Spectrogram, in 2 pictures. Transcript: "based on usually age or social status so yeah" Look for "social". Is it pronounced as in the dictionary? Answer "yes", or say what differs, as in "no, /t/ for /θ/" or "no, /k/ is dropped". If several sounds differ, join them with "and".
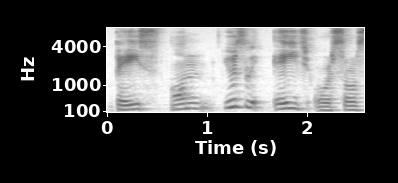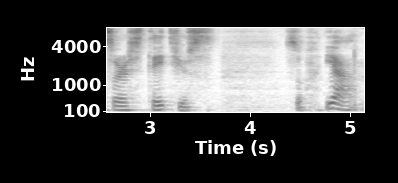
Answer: no, /s/ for /ʃ/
